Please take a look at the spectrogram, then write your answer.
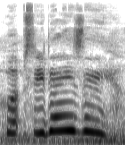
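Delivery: high, slow singsong "Whoopsie daisy"; playful high-pitched exclamation; sing-song whoopsie daisy. Acted. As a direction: stretch it out, way up high. Catchphrase sung out high.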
